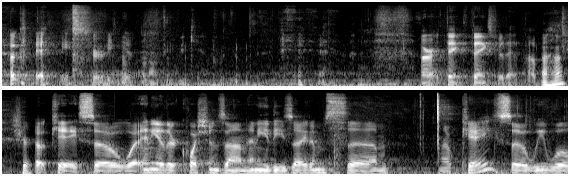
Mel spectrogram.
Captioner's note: laughing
